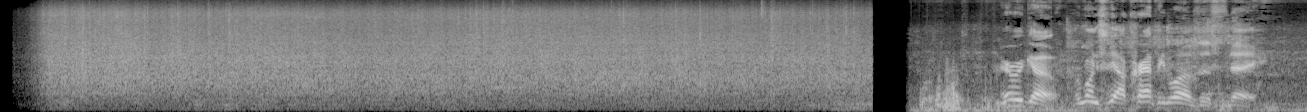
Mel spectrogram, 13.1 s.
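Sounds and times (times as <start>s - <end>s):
steady rain falling: 0.1s - 8.8s.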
